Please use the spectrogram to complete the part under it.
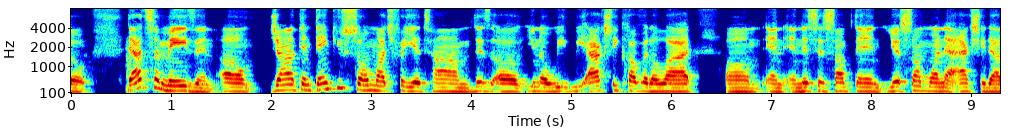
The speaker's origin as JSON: {"language": "English", "town": "New York City", "region": "New York", "country": "United States", "tie": "born or raised there", "said": "I grew up in the Bronx, right? So East Tremont section."}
